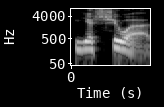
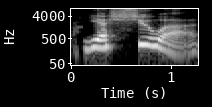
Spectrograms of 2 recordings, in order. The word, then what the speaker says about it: Yeshua: Yeshua and that's fine the actual Hebrew pronunciation is Yeshua that is how you say it in Hebrew Yeshua is how you say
